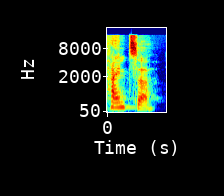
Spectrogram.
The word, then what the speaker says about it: Hainzer: Almost. Hainzer. Yes. – Hainzer. I still need to brush up on my Austrian, right? Austrian yes. Surname. Yes? – Yes, that's correct.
